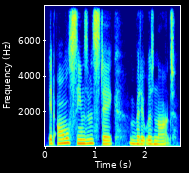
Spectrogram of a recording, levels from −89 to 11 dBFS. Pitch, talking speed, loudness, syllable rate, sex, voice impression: 210 Hz, 200 wpm, -19 LUFS, 5.3 syllables/s, female, feminine, slightly young, slightly refreshing, sincere, friendly, slightly kind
